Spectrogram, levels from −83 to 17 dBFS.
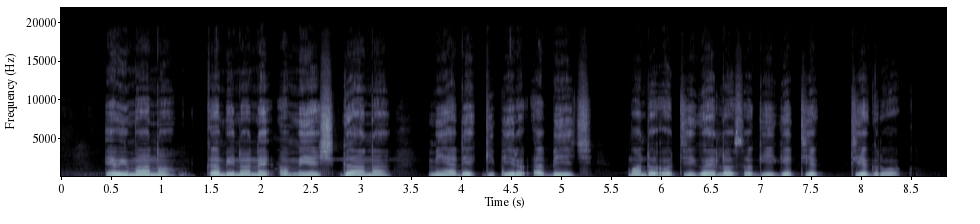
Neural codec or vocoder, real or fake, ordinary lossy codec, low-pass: vocoder, 48 kHz, 128 mel bands, Vocos; fake; none; 19.8 kHz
